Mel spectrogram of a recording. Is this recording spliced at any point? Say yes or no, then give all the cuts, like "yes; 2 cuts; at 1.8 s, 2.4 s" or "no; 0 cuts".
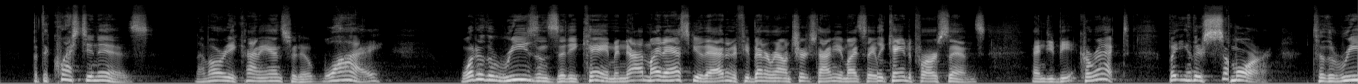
yes; 6 cuts; at 8.2 s, 8.8 s, 9.2 s, 10.8 s, 11.9 s, 12.3 s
